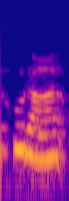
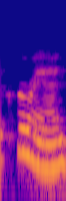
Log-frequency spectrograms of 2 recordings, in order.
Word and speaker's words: Quran: It is believed that during the month of Ramadan, according to the Quran or the Quran, depending on how you say it, the prophet of Muhammad was revealed.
